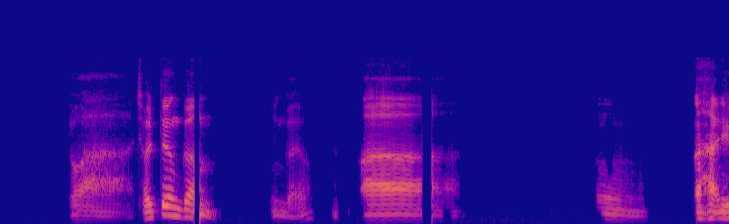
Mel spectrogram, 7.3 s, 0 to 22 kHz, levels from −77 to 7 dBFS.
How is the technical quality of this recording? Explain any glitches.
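Two short dropouts break up the speech. The wideband coding itself adds no audible damage. These gaps are packet loss on an ADPCM call. At 1.94 s about 60 ms vanishes, and at 4.22 s about 100 ms. Each hole cuts in abruptly. The decoder's predictor then loses sync, so speech resumes with brief distortion.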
